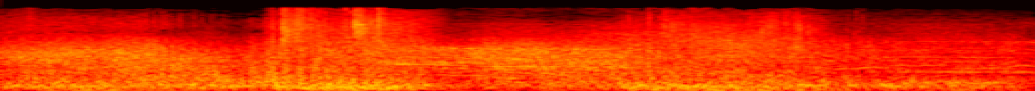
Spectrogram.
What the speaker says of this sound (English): One day, the oil drilling site suddenly exploded.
